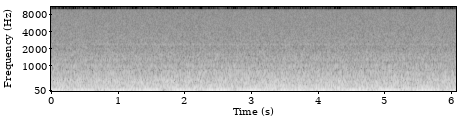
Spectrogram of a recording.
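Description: Engines roar in a steady, loud rumble.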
